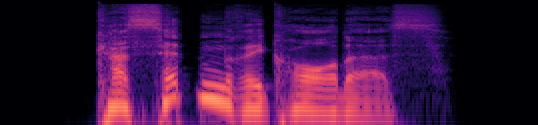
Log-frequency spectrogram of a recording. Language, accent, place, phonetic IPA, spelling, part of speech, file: German, Germany, Berlin, [kaˈsɛtn̩ʁeˌkɔʁdɐs], Kassettenrekorders, noun, De-Kassettenrekorders.ogg
- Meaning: genitive singular of Kassettenrekorder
